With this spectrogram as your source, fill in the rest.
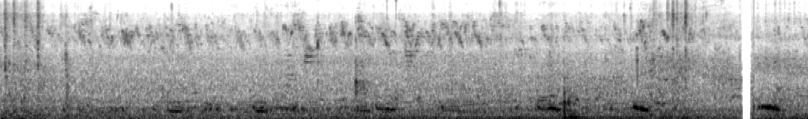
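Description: Pigeons coo repeatedly in soft, low, rhythmic calls against faint background chirps, with brief wing flutters, fairly close and moderately quiet.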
